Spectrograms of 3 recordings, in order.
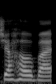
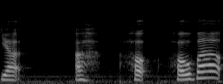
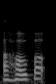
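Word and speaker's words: jojoba: for um it's called it's not pronounced Jehovah. It's called like ya ho hoba oil. Ahoba oil. I don't I don't know how it's pronounced, but I call it Jehovah oil, but it has a J. So, I think the J is like an H or something.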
